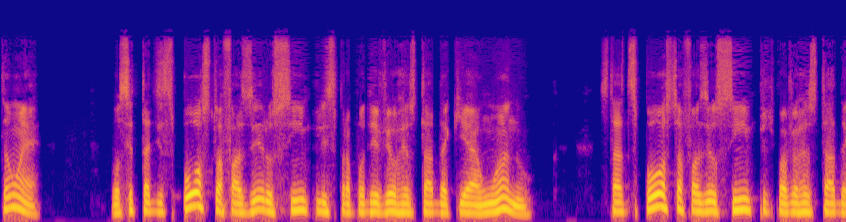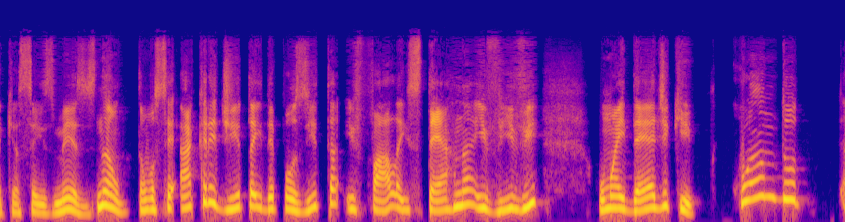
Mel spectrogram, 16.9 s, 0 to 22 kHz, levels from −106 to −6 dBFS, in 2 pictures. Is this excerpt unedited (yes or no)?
yes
